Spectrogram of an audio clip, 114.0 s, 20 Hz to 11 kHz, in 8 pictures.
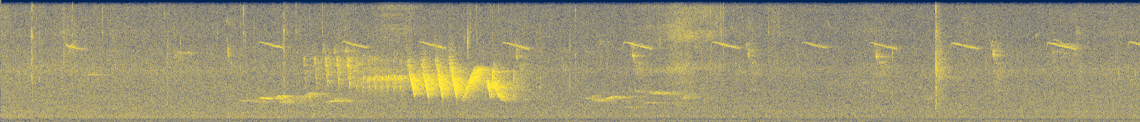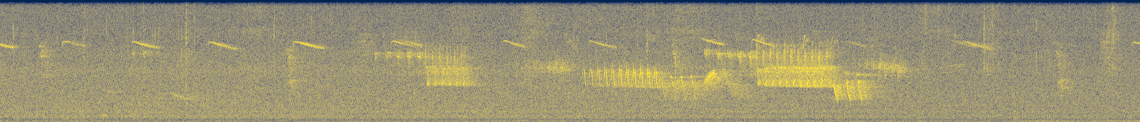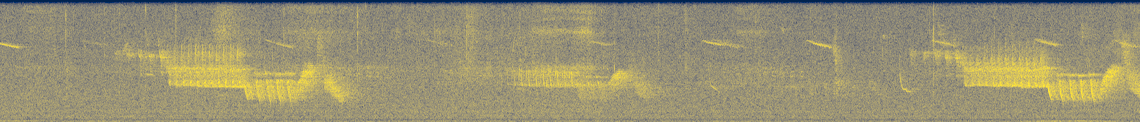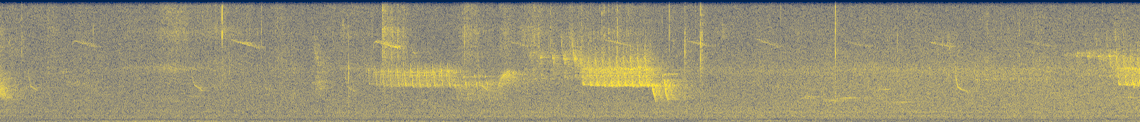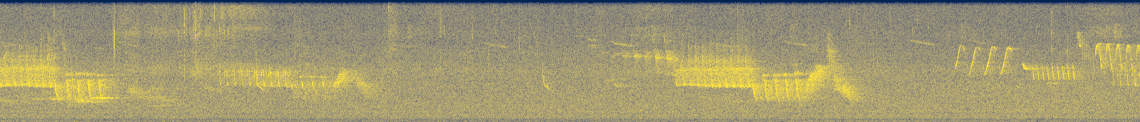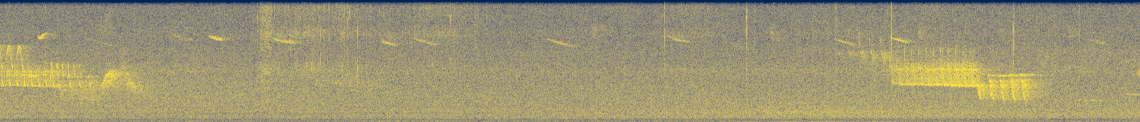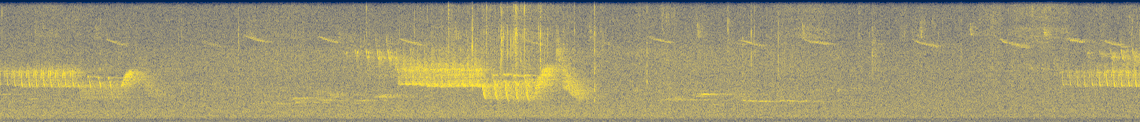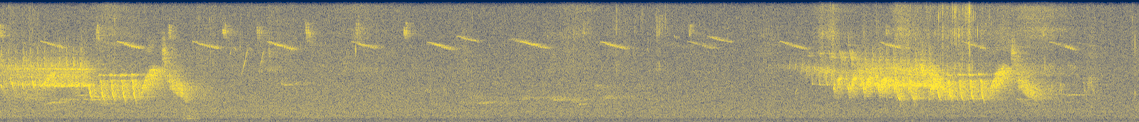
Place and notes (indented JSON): {
  "title": "Bonaforth, Höllegrundsbach Deutschland - Höllegrundsbach 02 no water during summer",
  "date": "2012-05-25 17:42:00",
  "description": "recording in the dry creek bed of the Höllegrundsbach. There is no water during summer or like now hot spring.",
  "latitude": "51.40",
  "longitude": "9.61",
  "altitude": "236",
  "timezone": "Europe/Berlin"
}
